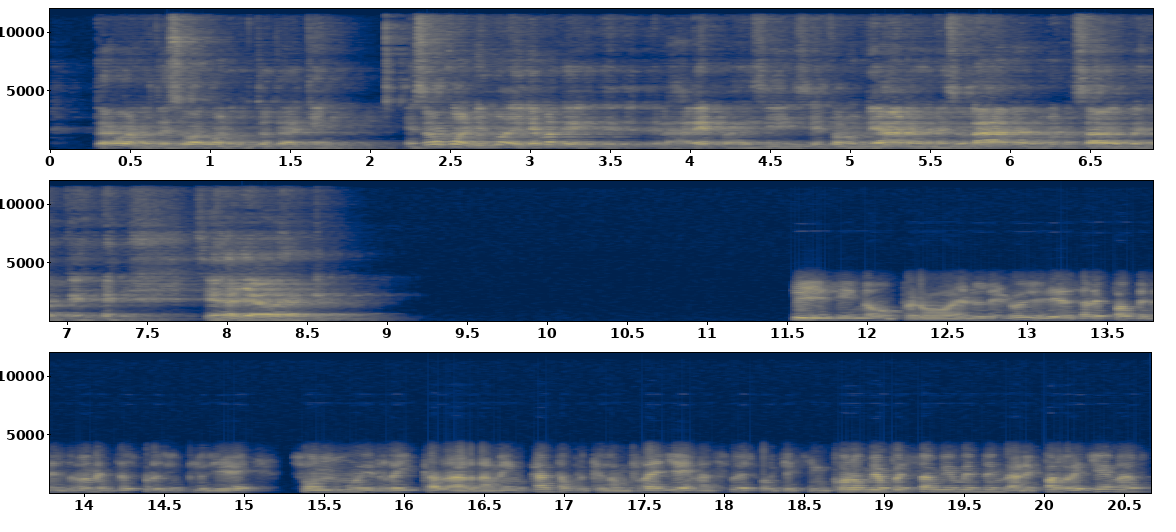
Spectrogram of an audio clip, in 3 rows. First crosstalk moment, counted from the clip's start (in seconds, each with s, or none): none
